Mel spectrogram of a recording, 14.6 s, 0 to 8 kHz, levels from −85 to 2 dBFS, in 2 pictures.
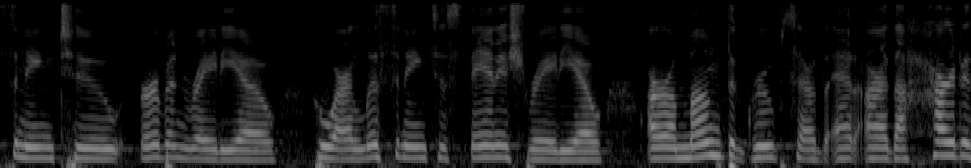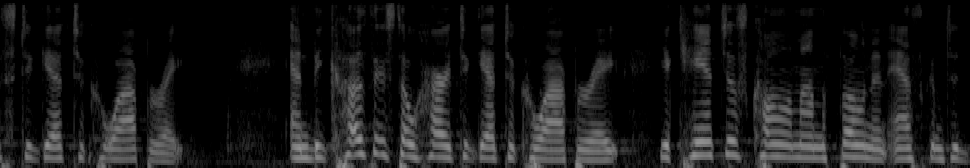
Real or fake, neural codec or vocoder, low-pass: real; none; 7.2 kHz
